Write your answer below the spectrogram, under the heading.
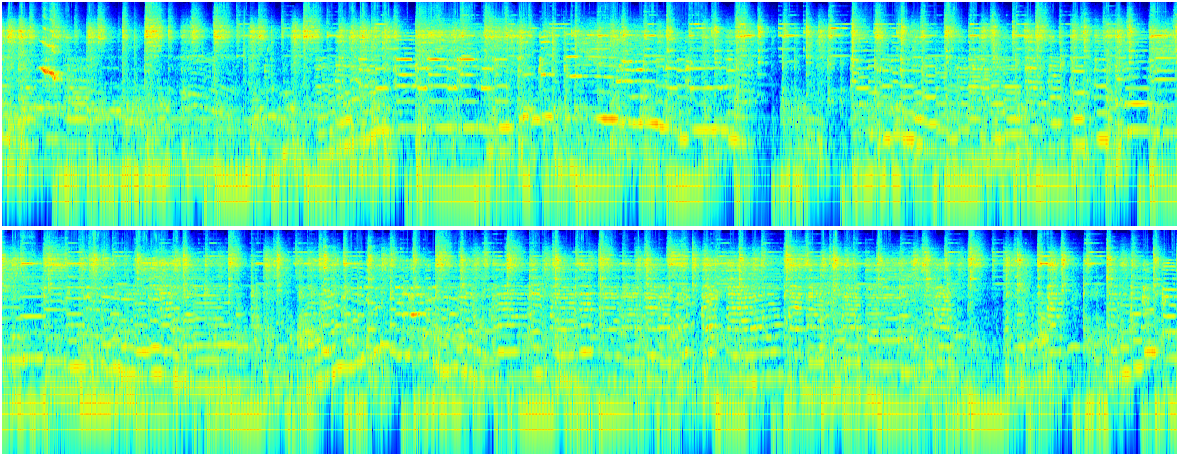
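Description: Live band playing music with drum kit and hand percussion.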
